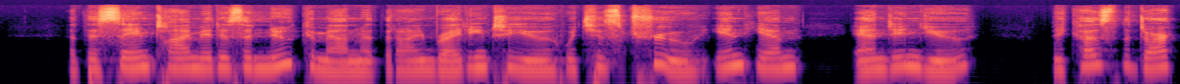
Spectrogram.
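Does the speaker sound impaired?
No.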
